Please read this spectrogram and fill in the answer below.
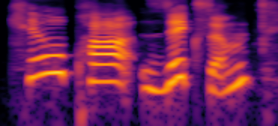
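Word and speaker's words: Kltpzyxm: Superman pronounces the backwards pronunciation as Kilpazixum and later as Mxyzptlk, which he doesn't intend to do until he's having fun at the carnival.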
